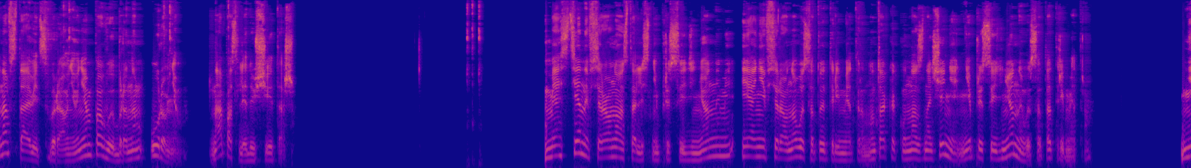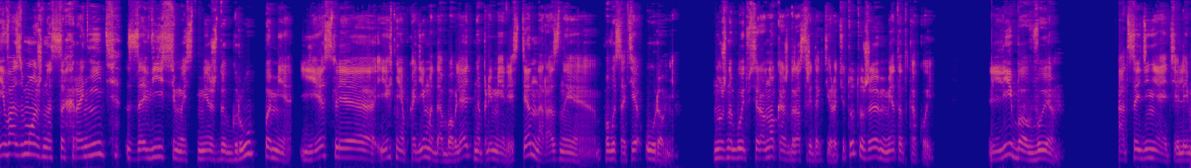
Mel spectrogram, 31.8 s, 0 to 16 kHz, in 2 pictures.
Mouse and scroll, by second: 0.7 click, 2.1 click, 2.9 click, 6.1 click, 6.2 click.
